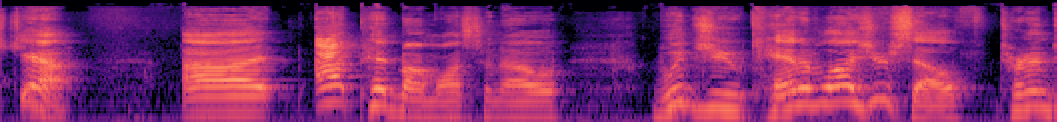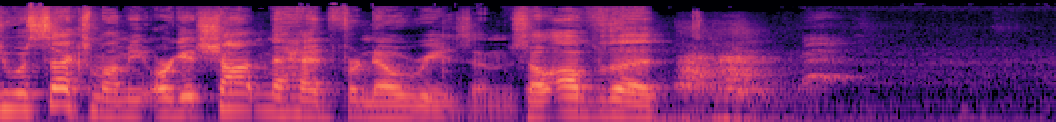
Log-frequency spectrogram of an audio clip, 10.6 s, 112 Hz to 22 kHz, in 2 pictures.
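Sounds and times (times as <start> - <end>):
speech: 0.0 - 9.2
dog barking: 8.6 - 9.7.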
